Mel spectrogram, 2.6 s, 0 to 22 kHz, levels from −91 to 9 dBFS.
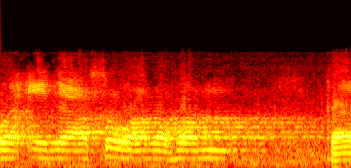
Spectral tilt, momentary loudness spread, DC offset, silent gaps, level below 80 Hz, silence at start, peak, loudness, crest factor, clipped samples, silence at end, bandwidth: -7 dB/octave; 12 LU; under 0.1%; none; -38 dBFS; 0 s; 0 dBFS; -12 LUFS; 12 dB; under 0.1%; 0 s; 6.6 kHz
